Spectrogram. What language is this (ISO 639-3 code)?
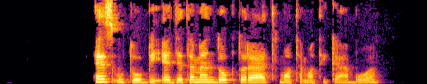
hun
